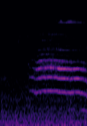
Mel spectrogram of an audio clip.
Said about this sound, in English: And that's the cat. Can you hear Bella?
